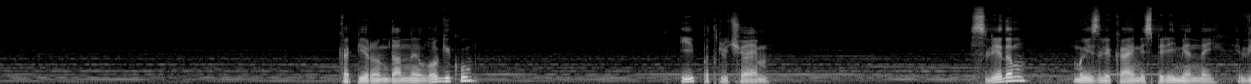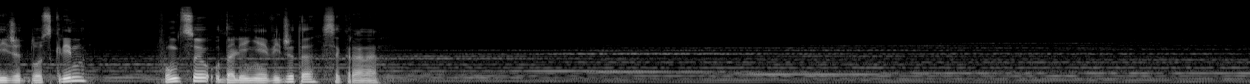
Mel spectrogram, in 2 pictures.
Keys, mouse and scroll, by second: 2.2-2.7 right drag, 3.4-3.9 drag, 4.7 ctrl+c, 5.2 ctrl+v, 6.5-7.2 drag, 8.0-9.3 drag, 10.0-11.1 right drag, 12.2-13.5 drag, 14.1-16.1 typing, 17.8-19.5 typing, 21.4 click, 22.2-23.4 drag, 24.0 click.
